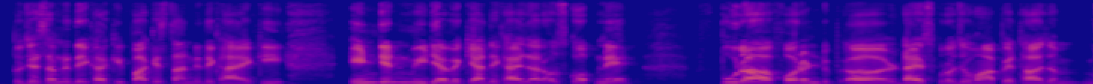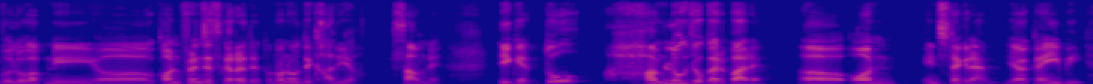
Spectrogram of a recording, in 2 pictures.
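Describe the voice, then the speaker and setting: A young man, a guest on a podcast, telling animated stories in a casual chat and mixing English phrases into his talk. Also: medium pitch, brisk. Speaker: news content creator, guest.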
